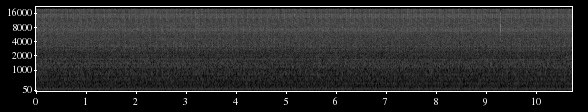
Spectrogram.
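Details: 2000 Subaru Outback 2.5 L boxer four-cylinder after replacing a non-charging alternator, charging 14.4–14.45 V. Steady, even engine hum at a constant pace with no knocks, squeals or misses: normal running.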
